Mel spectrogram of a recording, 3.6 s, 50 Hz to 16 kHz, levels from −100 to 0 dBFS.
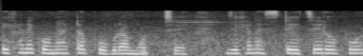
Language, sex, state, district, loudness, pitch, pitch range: Bengali, female, Odisha, Nuapada, -16 LUFS, 235 Hz, 220-245 Hz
